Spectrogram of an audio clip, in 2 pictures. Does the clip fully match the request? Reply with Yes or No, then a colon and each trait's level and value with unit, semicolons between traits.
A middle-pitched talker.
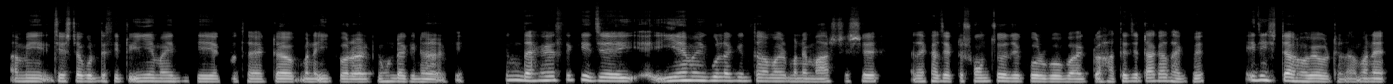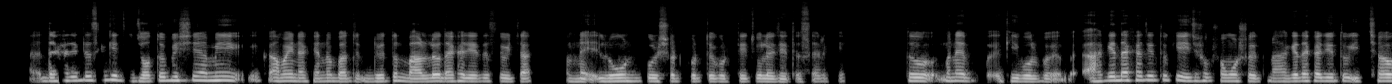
Yes: medium, 145 Hz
